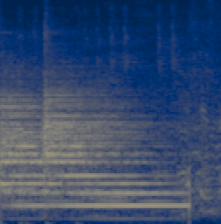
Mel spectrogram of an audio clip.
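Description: Traditional Chinese ritual music for a Confucius memorial rite: one long held note that fades slightly and cuts off suddenly near the end.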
